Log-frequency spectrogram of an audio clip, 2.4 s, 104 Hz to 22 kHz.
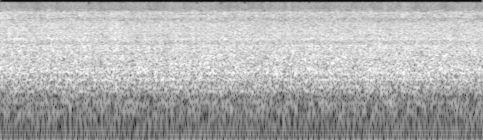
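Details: Land Rover Range Rover L405 3.0 TDV6 diesel after full engine rebuild for a knock with metal in the oil filter, first realtime start in park: deep, steady, smooth idle rumble, no knocks or rattles; healthy.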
